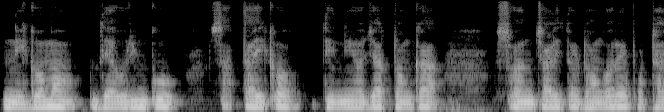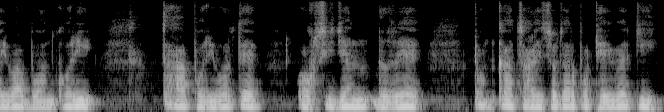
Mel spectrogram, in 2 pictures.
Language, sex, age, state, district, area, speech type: Odia, male, 30-45, Odisha, Balasore, rural, read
